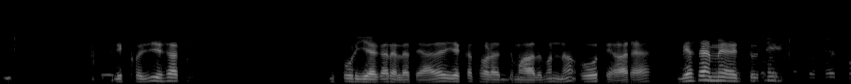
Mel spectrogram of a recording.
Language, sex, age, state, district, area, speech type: Dogri, male, 18-30, Jammu and Kashmir, Udhampur, urban, conversation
